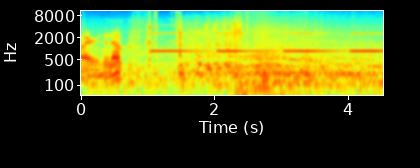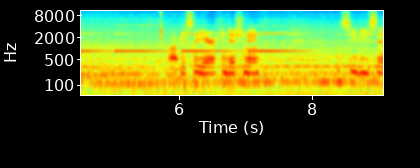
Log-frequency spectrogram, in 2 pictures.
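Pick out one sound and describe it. A car's warning chime beeps in a steady, repeating pattern.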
